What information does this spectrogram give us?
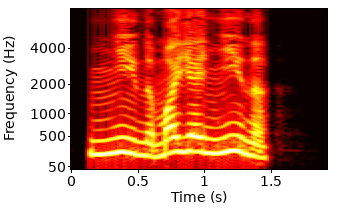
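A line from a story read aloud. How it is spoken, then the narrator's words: Sobbing. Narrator (Russian): Жорик так рыдал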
